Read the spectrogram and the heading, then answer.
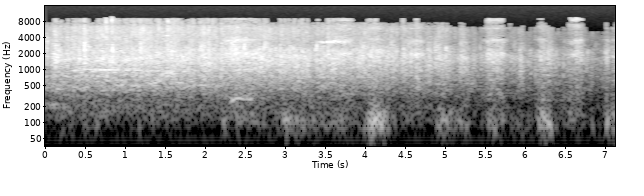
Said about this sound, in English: I think it's only fitting that we give another round of applause for Ezemo.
